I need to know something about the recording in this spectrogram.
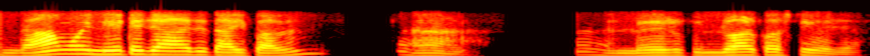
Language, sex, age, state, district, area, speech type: Bengali, male, 30-45, West Bengal, North 24 Parganas, urban, conversation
